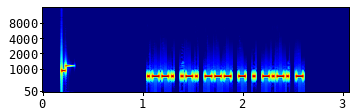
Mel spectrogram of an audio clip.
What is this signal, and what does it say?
Morse code, heard as a keyed tone, about 48 wpm, 700 Hz. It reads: PROTECT
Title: Sentences from Top 900 Words - New Word Drill - 50wpm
